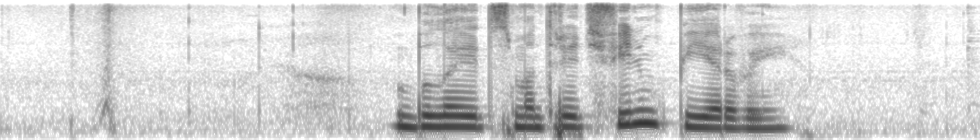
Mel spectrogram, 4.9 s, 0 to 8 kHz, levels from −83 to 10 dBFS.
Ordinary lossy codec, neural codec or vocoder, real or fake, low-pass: none; none; real; 7.2 kHz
